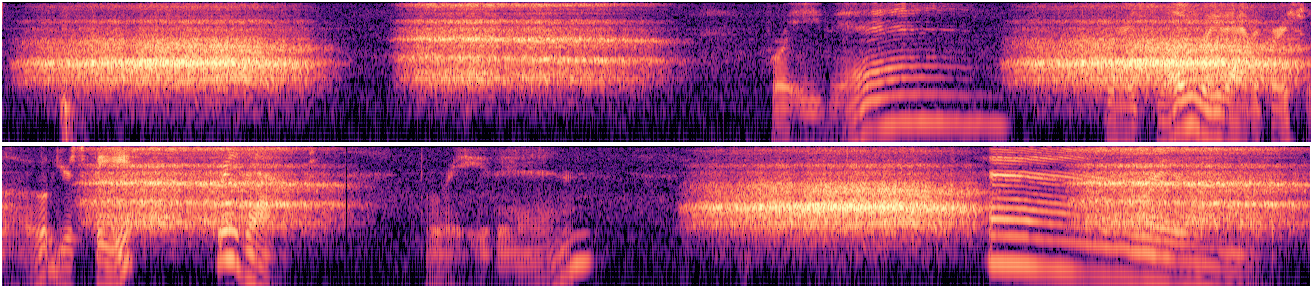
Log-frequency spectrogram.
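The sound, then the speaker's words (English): Slow, steady guided breathing cycles from a breath modulation feature for calm and relaxation: long, loud airy breaths repeat roughly every ten seconds, separated by smooth gliding tones that rise and fall in pitch, with no talking. “Of course, we need to know our breathing, and this, they also have a breath modulation. Oh my, this is to assist you to creating a sense of calm and relaxation, your breathing.”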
